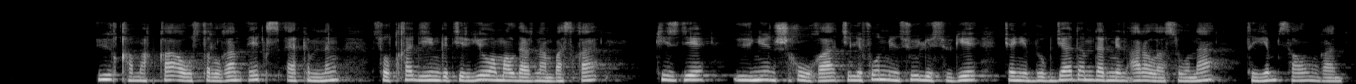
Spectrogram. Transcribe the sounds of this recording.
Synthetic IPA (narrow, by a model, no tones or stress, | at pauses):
ʏjqʰɑmɑqːɑːwəst̪əɾəlˠʁɑne̞ksækʲɪmnɪŋso̞t̪qɑd̪e̞jɪŋɡʲɪt̪ʰe̞ɾɡʲe̞wɑmɑlˠd̪ɑɾənɑnbɑsqɑ | kʲʰe̞zd̪e̞ʏjɪne̞nʃəʁuʁɑt̪ʲʰe̞lʲe̞fo̞nme̞nsɵjle̞suɡʲe̞ʒ̥æne̞bɵɡd̪eɑd̪ɑmd̪ɑɾme̞nɑɾɑlˠɑsuənɑ | t̪ʰəjəmsɑlˠəɴʁɑn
